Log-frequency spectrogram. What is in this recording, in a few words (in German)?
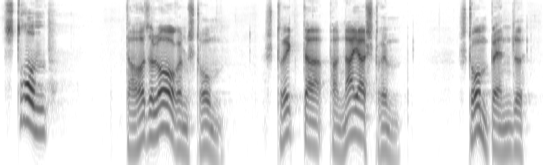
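"schdrombp", Wittlicher Wörterbuch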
